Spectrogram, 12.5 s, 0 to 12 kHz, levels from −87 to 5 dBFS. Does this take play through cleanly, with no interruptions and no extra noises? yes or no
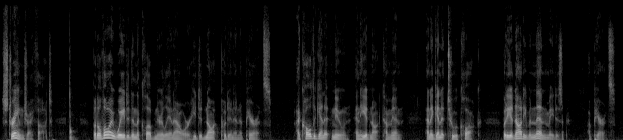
no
